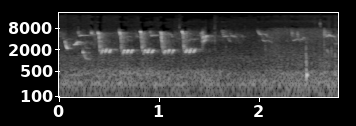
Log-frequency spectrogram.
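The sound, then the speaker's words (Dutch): Nightingale and chaffinch sing in the coastal dunes between Noordwijk and Zandvoort: a fast run of bright repeated notes, then softer scattered chirps and a single short click near the end. “en onder meer in de gemeente Bentveld, de nachtegaal, de vink, de vitus en een vliegtuig.”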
